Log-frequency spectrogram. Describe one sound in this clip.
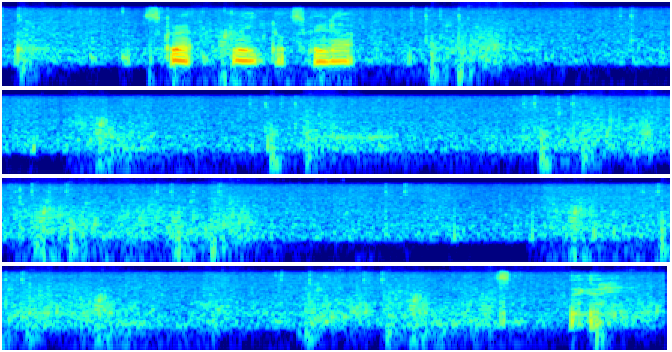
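Water swishes and splashes.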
